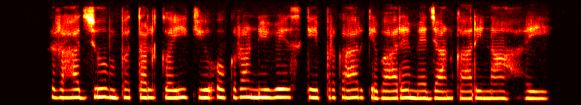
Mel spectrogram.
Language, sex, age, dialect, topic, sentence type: Magahi, female, 18-24, Western, banking, statement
